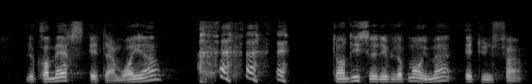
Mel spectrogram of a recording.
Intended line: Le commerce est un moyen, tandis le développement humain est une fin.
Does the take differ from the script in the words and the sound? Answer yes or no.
yes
